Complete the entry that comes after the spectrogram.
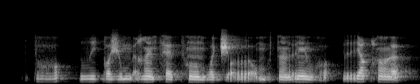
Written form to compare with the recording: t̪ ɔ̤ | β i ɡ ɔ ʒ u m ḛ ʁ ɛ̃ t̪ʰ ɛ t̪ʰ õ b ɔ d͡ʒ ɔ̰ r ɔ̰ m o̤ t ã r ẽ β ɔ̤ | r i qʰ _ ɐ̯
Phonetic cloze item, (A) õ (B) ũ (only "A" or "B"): B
